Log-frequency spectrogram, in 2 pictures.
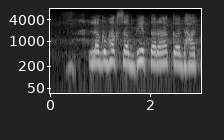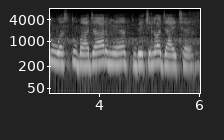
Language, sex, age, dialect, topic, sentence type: Maithili, female, 36-40, Angika, banking, statement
